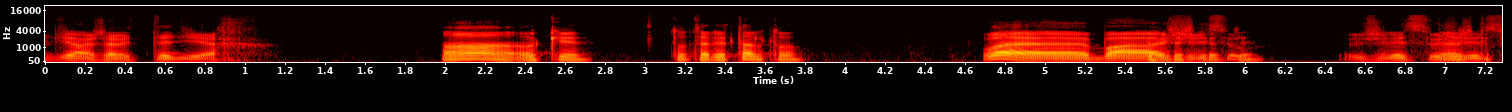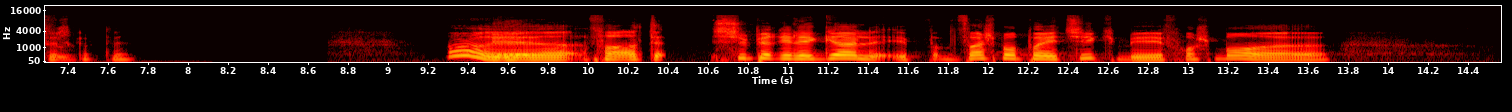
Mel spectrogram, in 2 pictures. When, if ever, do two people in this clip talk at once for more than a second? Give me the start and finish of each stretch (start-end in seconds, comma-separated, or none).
none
